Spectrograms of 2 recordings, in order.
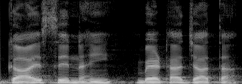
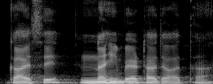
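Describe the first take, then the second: No difference in how they are said.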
